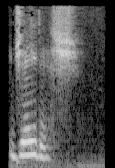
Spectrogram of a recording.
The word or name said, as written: jadish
